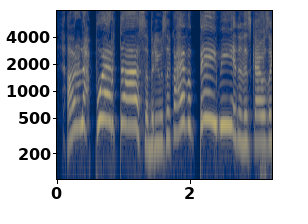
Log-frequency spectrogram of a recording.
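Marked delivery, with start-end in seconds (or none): 0.2-1.3 high-pitched, panicky, freaking-out scream. Recounting stuck people who started freaking out, retelling people screaming. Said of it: "They started screaming".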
